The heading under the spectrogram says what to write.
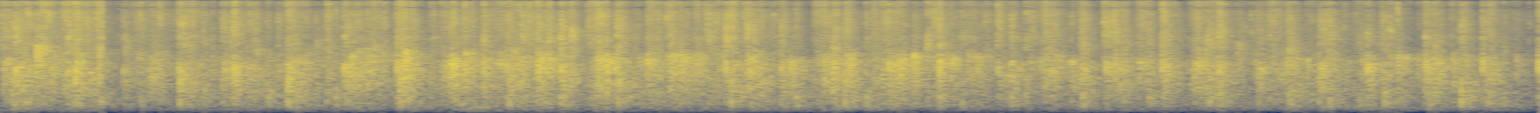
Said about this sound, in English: I think probably the best way to do it is just give them a great big round of applause now. That'd be great.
